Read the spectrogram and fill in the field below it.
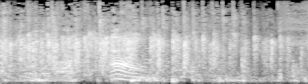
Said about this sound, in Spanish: Vale, pues un aplauso muy fuerte para la segunda parte de la entrevista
